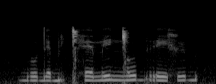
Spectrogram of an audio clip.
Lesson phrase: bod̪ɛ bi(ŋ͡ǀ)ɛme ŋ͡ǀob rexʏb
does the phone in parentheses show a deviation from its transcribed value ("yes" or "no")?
yes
